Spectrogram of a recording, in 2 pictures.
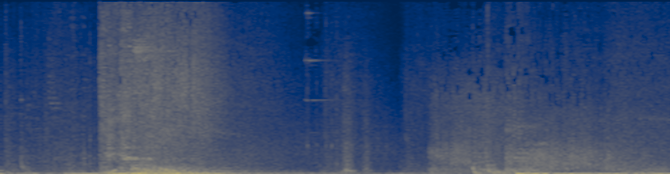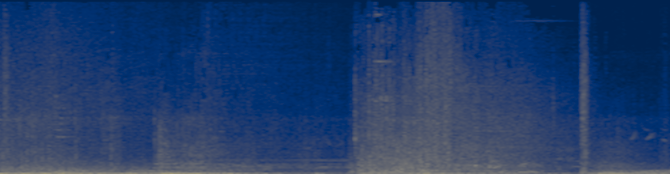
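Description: Magic blasts whoosh and explode in a fast fight.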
